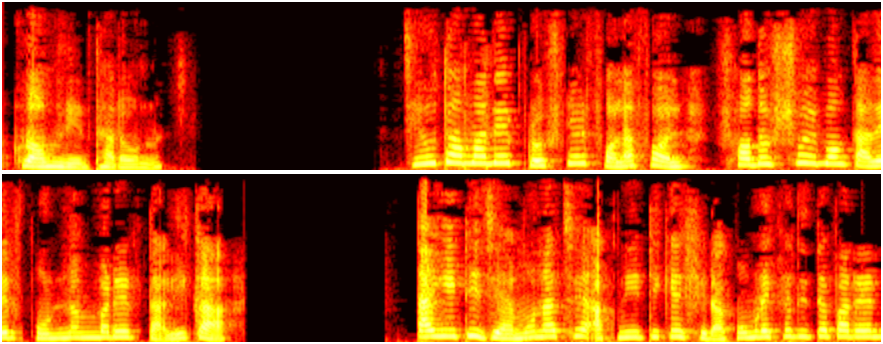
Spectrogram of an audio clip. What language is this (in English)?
Bangla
